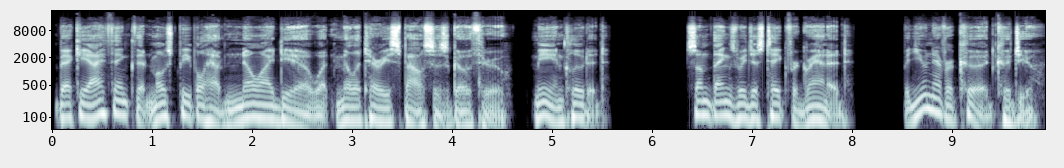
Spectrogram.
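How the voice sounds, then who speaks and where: A man's voice: sits low, sing-song, a little slow, gravelly, no room sound, studio quality, exaggerated voice. A man playing a sympathetic show host in an audio drama, attentively drawing out someone's story with questions. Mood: curious, sympathetic. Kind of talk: audio drama acting, interview.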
